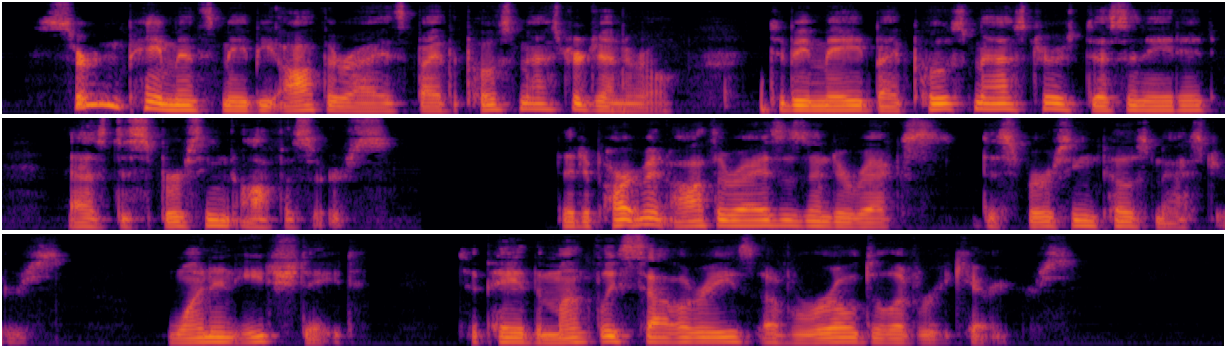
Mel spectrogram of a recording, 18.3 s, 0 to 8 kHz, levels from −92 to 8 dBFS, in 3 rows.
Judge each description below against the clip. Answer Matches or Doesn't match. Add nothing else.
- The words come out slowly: Matches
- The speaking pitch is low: Matches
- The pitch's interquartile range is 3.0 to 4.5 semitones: Matches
